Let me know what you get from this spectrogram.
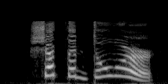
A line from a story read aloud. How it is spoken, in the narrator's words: Bertie shrieked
